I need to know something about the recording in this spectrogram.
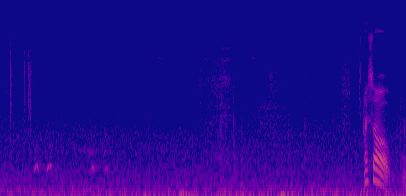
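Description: Paper rustles softly in hands.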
